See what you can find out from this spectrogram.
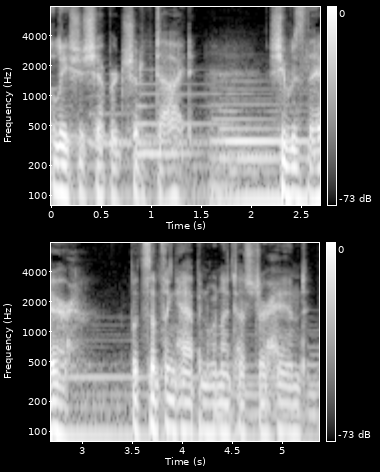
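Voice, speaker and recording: An actor playing a weary, centuries-old grim reaper who speaks and narrates in a reserved, formal way for an audio drama. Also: male voice, low voice, level tone, moderate pace, loud music behind the voice, natural voice. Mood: weary, brooding. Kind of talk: audio drama acting and first-person narration.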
